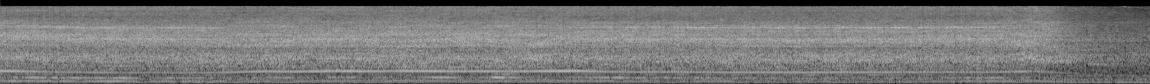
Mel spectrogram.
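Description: An angle grinder whines loudly as it grinds metal.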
